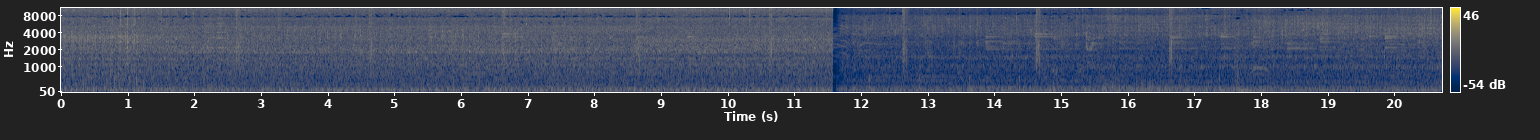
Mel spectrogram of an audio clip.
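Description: A boat engine drones steadily close by.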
